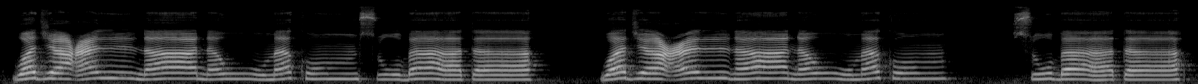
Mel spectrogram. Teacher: عین کو درمیانے حلق کے حصے سے نکالنا ہے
